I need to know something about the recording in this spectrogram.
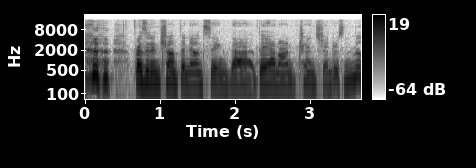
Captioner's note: laughs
